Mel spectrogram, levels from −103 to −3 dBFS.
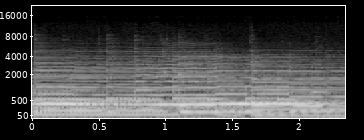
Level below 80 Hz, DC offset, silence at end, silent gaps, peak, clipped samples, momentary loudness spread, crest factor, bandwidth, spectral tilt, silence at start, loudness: -42 dBFS; under 0.1%; 0 s; none; -10 dBFS; under 0.1%; 4 LU; 12 dB; 5.4 kHz; -9.5 dB/octave; 0 s; -23 LUFS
